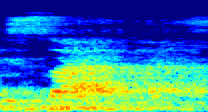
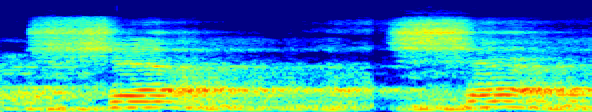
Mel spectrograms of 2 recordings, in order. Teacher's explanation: kalau sin itu ee lidahnya kita taruh di gigi bawah ya. bawahnya sa itu sa kalau ini yang ee tengah lidahnya diangkat ke langit-langit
